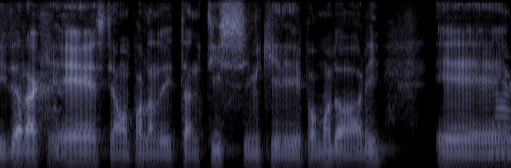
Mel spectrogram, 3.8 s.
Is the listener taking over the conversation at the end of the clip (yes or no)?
no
